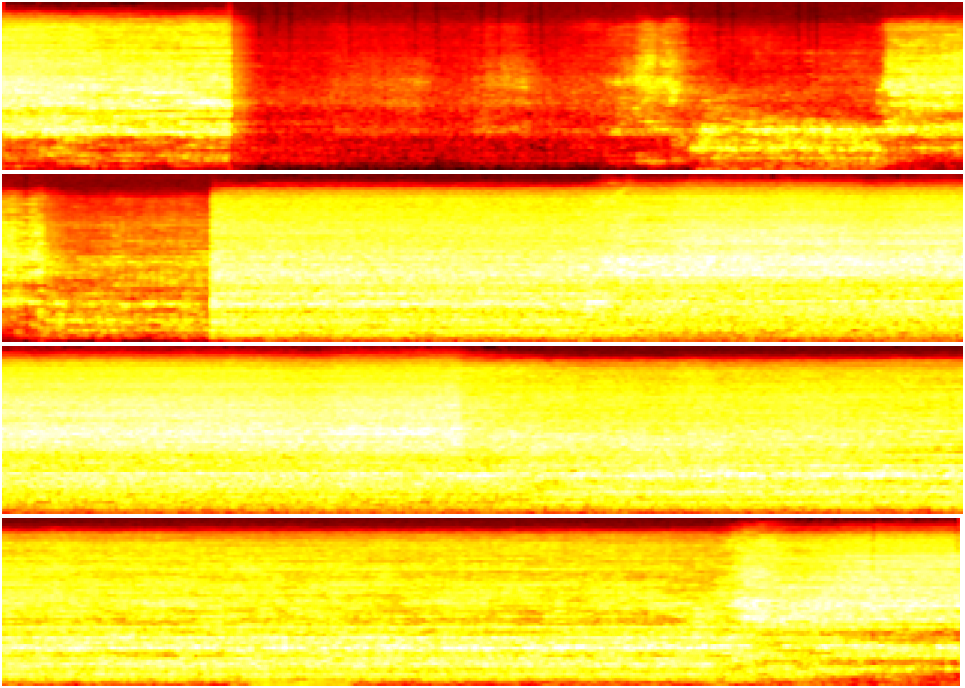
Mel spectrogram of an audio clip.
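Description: A hair dryer roars close up while hair is dried at the roots for volume, briefly cutting out and sputtering back on in the first seconds before blowing steadily and loudly for the rest of the time.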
